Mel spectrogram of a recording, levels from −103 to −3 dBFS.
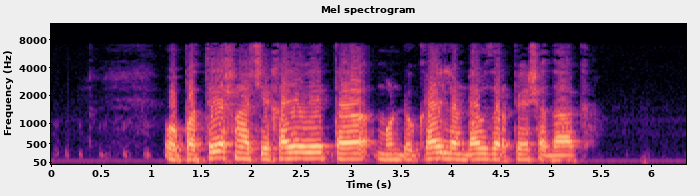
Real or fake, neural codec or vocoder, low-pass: real; none; 7.2 kHz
